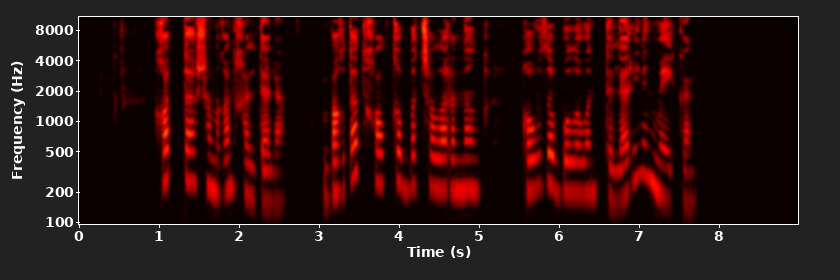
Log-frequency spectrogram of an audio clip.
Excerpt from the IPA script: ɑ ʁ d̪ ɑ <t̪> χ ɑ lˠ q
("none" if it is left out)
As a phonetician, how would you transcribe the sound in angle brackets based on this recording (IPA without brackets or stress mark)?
t̪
